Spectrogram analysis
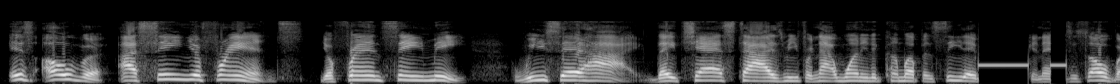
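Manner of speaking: spelling it out word by word; exasperated boyfriend laying it out slowly; retold exasperation. Retold argument, slow and raised.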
